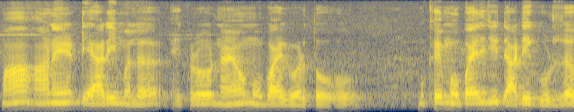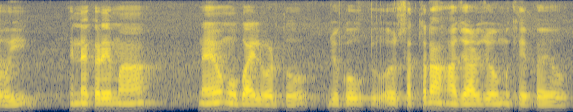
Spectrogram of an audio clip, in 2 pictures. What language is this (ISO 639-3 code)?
snd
